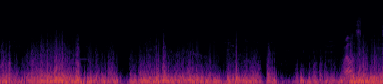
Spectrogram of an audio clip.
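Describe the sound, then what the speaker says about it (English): Strong gusty wind buffets the microphone at an outdoor high school track meet in Bennington, a continuous loud roar with brief lulls, while announcers' voices run underneath. "it's time for that wind to let up a little"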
